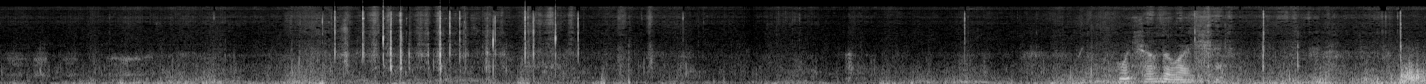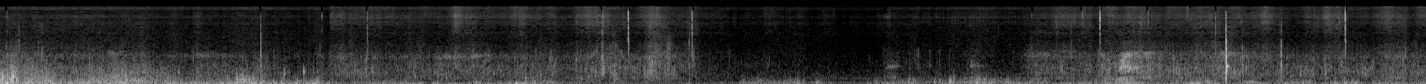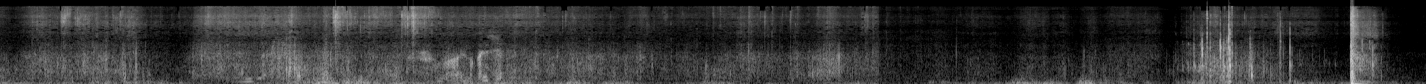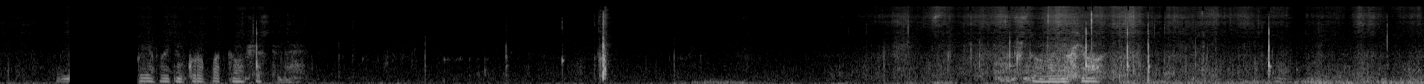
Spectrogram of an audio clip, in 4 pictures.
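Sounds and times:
wind buffeting microphone: 0.0 - 42.2, 49.6 - 50.4, 51.7 - 57.0
footsteps in dry grass: 0.0 - 43.3, 46.0 - 57.0
shotgun shot: 42.0 - 42.4.

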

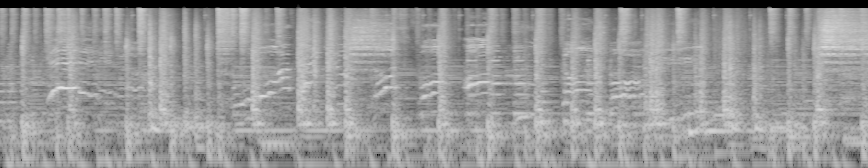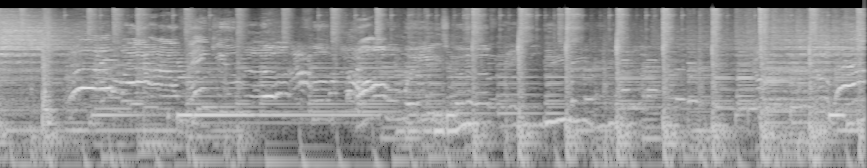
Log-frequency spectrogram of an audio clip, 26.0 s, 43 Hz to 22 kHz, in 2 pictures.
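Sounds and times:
steady drum beat: 0.0 - 26.0
woman singing: 0.1 - 2.4, 3.5 - 11.2, 14.1 - 22.8, 25.1 - 26.0.

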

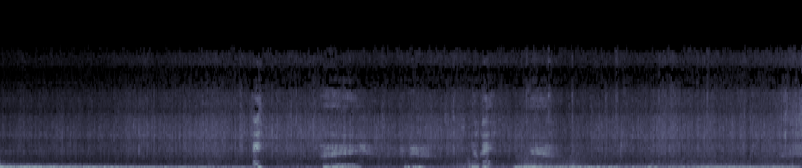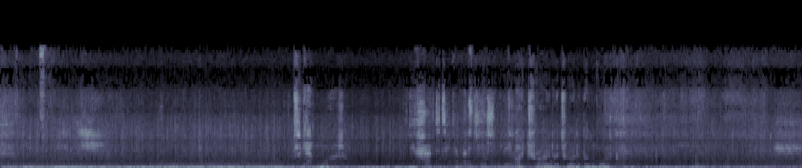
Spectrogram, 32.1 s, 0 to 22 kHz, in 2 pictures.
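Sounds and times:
low ominous rumble: 0.0 - 32.0.

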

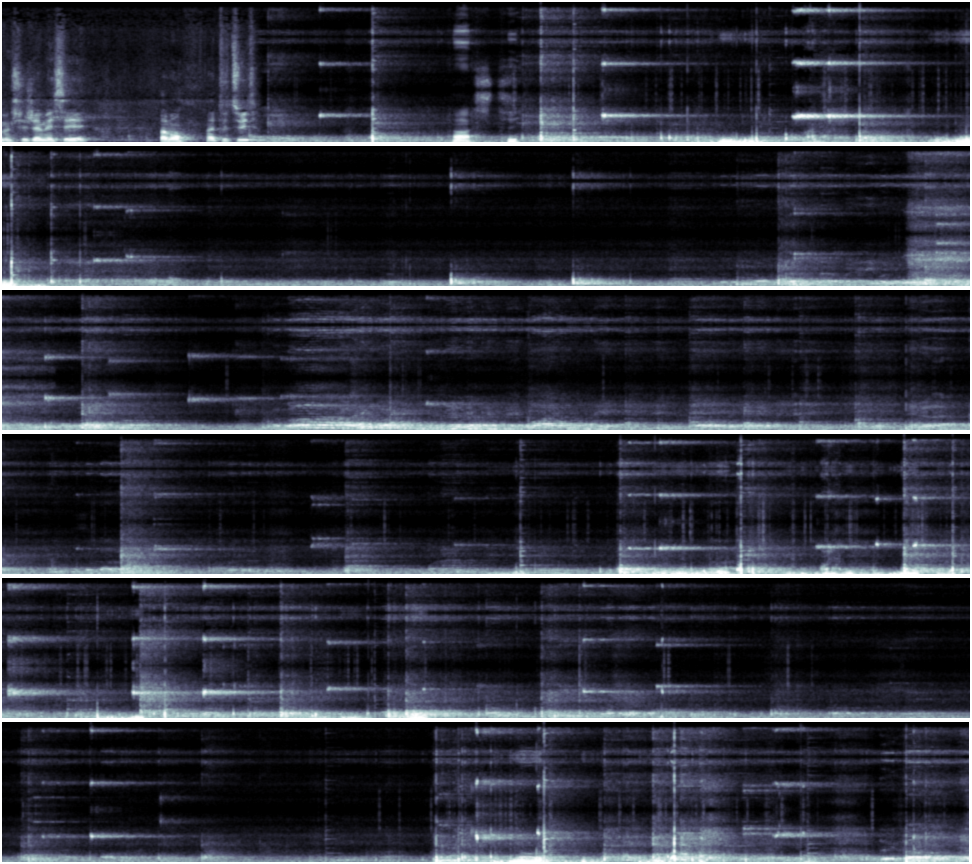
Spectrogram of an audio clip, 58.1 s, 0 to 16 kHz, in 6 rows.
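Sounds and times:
sports shoes squeaking: 2.6 - 4.0, 4.6 - 11.8, 17.4 - 18.2, 18.8 - 22.6, 23.4 - 24.0, 27.2 - 46.8, 48.6 - 50.6, 52.7 - 57.9
racquet hits and footsteps: 2.7 - 4.2, 5.2 - 12.0, 33.8 - 46.8, 52.7 - 57.9.

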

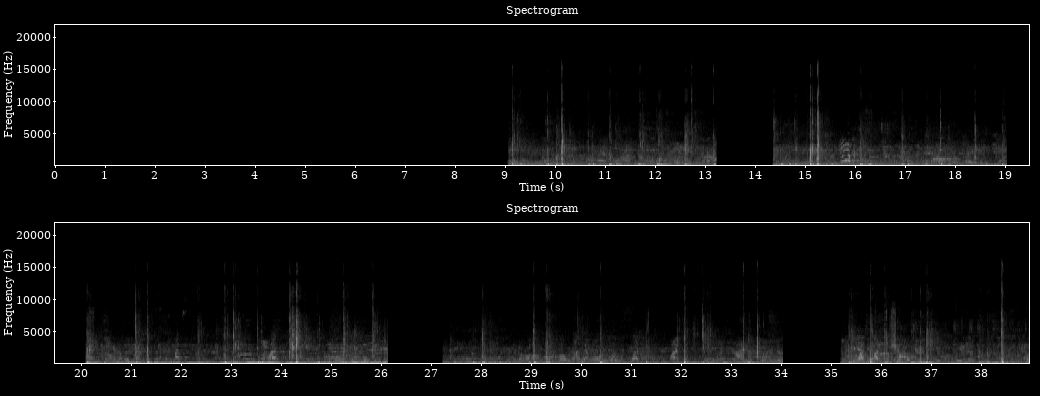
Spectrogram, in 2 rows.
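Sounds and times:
players' voices: 9.1 - 13.2, 14.4 - 19.0, 20.1 - 26.2, 27.2 - 34.1, 35.2 - 38.9.

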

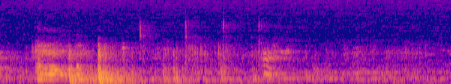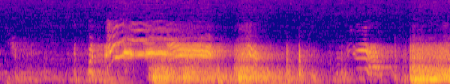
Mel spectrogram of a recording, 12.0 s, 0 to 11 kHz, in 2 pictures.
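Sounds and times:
heavy thuds and rumbling: 0.9 - 2.5, 8.0 - 10.6, 11.4 - 12.0.

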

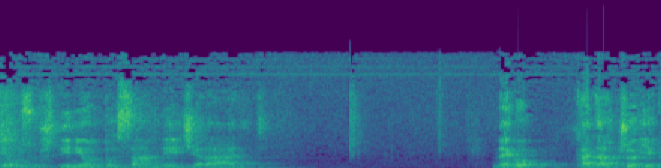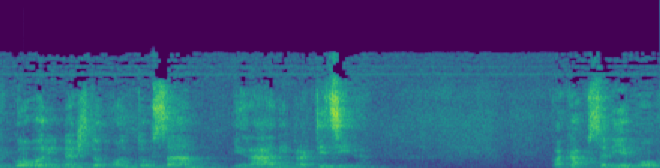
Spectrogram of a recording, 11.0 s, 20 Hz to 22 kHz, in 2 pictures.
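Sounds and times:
lecturer speaking: 0.0 - 2.6, 4.0 - 9.2, 10.0 - 11.0.

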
